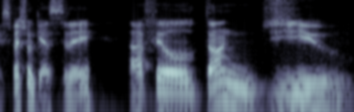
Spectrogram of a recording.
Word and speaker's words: D'Anjou: Uh Phil Donju Danju, how do you say your last name? It's uh it's it's Donju. Don French Canadian.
